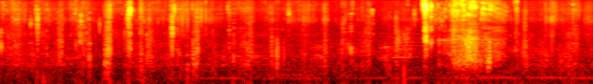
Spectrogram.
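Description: Close-miked eating: chewing and crunching of mouthfuls of rice and stew eaten by hand, with many small wet clicks. A louder burst about six seconds in comes as a handful goes to the mouth.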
